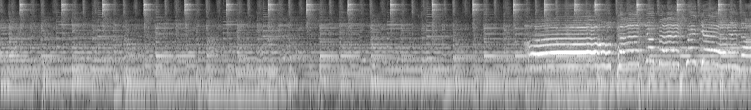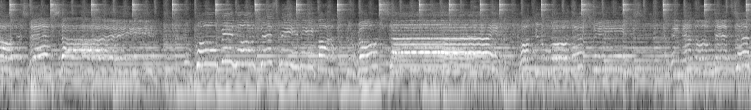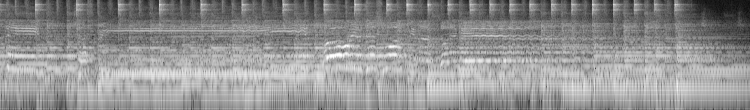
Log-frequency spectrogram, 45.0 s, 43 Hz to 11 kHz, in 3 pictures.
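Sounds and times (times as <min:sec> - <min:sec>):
tambourine and shaker beat: 0:00.0 - 0:44.1
acoustic guitars strummed: 0:00.0 - 0:45.0
man singing: 0:10.3 - 0:42.0.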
